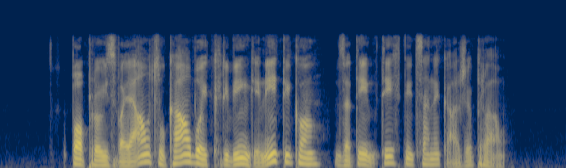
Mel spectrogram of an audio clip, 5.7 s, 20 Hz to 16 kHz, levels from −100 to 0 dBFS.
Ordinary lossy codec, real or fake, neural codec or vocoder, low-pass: none; fake; codec, 16 kHz, 4 kbps, FreqCodec, larger model; 7.2 kHz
